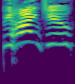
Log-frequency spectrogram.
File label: behind you, female; Source Engine; video game; npc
